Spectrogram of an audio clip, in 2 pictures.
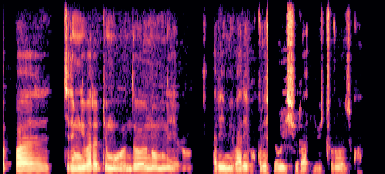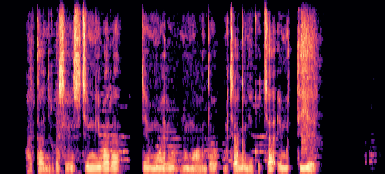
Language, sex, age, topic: Kinyarwanda, male, 25-35, finance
